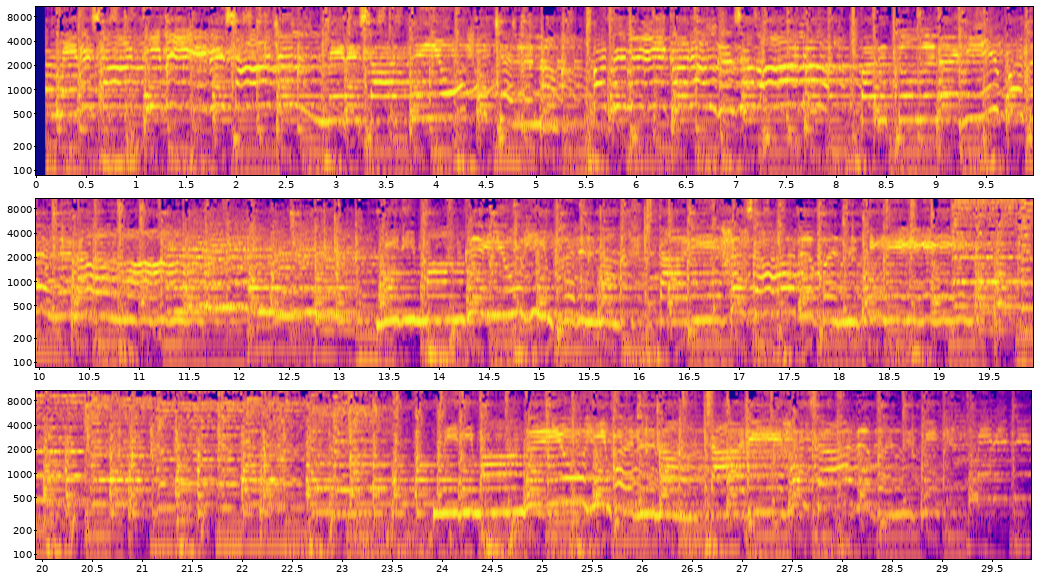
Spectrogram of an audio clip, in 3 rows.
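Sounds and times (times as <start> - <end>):
romantic Hindi song: 0.1 - 29.8.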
